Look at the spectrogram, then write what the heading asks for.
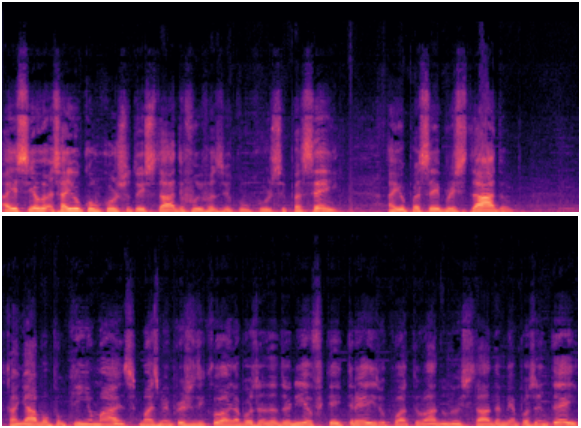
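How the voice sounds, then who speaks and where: Over music in the background, a high-pitched man speaks at a fairly quick pace with ordinary pitch variation. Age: 80s+. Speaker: retired teacher, local pioneer. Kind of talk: interview. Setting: radio studio, live.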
